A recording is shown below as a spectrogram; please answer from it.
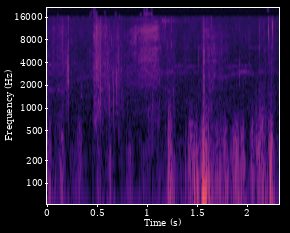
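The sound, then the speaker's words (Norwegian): Footsteps of someone walking calmly on a hike, a steady run of soft, low thuds at an easy pace, with a few heavier steps near the end. “Sånn, så tusler jeg rolig på min tur.”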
